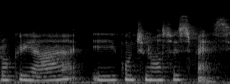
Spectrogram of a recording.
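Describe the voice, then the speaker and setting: A soft-spoken woman talks at a moderate pace. There is audible room echo and noticeable background noise. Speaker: mind coach. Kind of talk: online teaching talk. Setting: home.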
